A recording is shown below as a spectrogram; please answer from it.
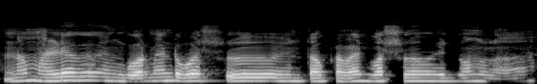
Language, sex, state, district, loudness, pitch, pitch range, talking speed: Kannada, female, Karnataka, Belgaum, -14 LUFS, 155 Hz, 150-165 Hz, 100 wpm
